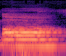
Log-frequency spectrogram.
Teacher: 2 ह्रस्व अ के बराबर समय लगता है उच्चारण करने में आ में, दीर्घ अ में। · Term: दीर्घ आ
